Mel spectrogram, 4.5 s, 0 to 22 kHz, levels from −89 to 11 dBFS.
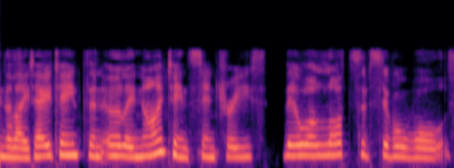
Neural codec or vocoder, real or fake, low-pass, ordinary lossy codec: codec, 44.1 kHz, 7.8 kbps, DAC; fake; 7.2 kHz; MP3, 64 kbps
